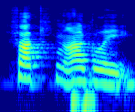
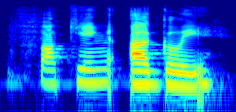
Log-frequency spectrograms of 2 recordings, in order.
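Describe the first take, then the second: First: Said in the usual way. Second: Drawn out and loud; loud, slow self-mockery; loud slow insult. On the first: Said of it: "plain take". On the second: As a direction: hit it hard and slow. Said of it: "loud take".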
